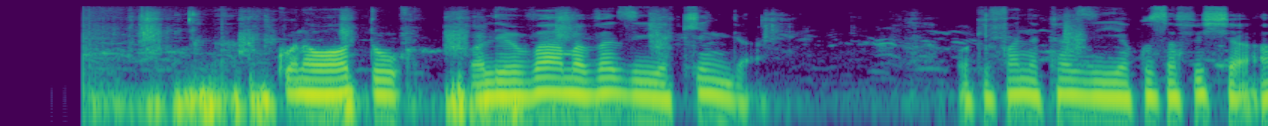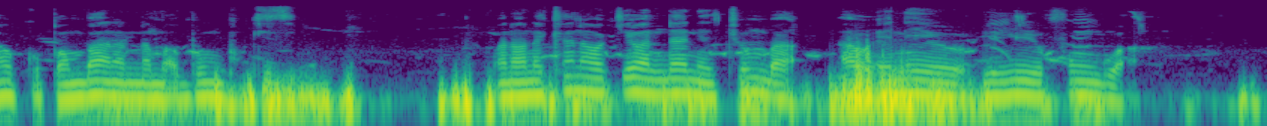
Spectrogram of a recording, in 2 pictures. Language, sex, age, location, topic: Swahili, male, 36-49, Wajir, health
